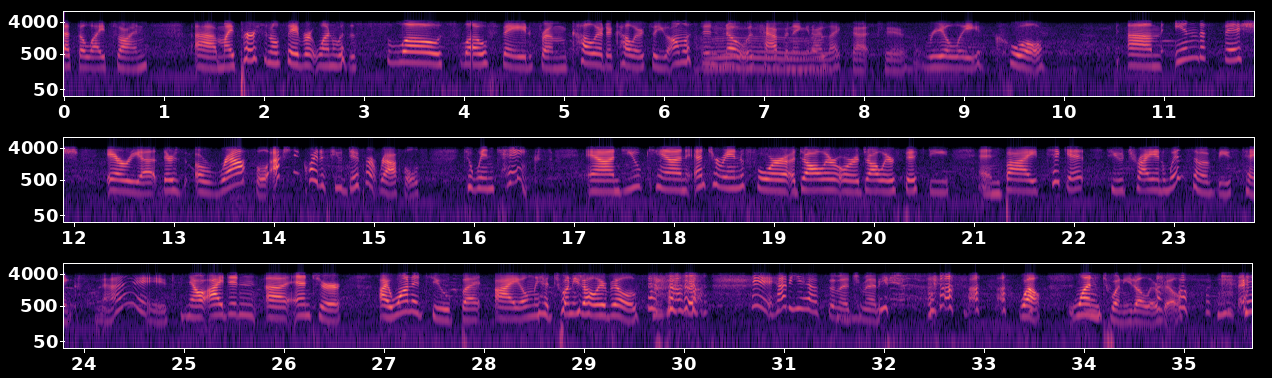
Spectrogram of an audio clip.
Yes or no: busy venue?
yes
